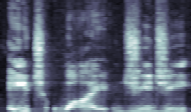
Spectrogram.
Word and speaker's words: hygge: It is a Danish word spelled H-Y-G-G-E, and it's pronounced, we'll let our guest say it.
